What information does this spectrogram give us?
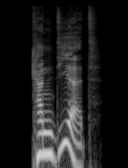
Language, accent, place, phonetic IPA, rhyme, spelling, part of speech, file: German, Germany, Berlin, [kanˈdiːɐ̯t], -iːɐ̯t, kandiert, adjective / verb, De-kandiert.ogg
- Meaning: 1. past participle of kandieren 2. inflection of kandieren: second-person plural present 3. inflection of kandieren: third-person singular present 4. inflection of kandieren: plural imperative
